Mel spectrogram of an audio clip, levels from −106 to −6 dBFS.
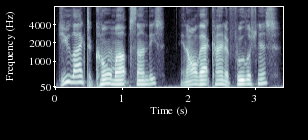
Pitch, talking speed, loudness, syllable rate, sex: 145 Hz, 230 wpm, -18 LUFS, 5.2 syllables/s, male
